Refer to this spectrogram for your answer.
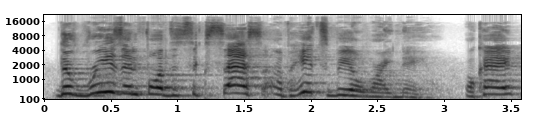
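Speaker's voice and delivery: put-on a mother chewing out her boy; Mother Gordy scolding. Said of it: "she like saying to herself".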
